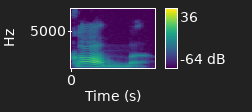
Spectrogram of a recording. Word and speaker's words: comme: 얘도 마찬가지로 오기는 한데요. 발음을 오처럼 하는 게 아니라 어처럼 해주셔야죠. comme.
